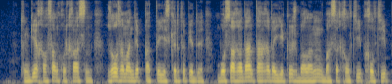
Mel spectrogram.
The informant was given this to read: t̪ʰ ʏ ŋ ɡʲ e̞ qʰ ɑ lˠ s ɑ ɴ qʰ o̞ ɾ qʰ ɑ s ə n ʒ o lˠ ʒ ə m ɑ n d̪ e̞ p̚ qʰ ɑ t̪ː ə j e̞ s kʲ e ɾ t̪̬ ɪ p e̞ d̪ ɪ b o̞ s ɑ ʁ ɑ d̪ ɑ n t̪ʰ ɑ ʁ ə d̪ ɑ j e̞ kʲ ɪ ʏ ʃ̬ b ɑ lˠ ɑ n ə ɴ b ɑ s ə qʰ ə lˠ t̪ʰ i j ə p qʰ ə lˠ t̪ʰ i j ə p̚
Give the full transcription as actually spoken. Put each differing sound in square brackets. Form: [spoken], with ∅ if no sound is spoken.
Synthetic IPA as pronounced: t̪ʰ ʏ ŋ ɡʲ e̞ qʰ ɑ lˠ s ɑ ɴ qʰ o̞ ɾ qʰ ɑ s ə n ʒ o lˠ ʒ [ɑ] m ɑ n d̪ e̞ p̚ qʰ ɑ t̪ː ə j e̞ s kʲ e ɾ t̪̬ ɪ p e̞ d̪ ɪ b o̞ s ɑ ʁ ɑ d̪ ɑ n t̪ʰ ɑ ʁ ə d̪ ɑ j e̞ kʲ ɪ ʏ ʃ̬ b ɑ lˠ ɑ n ə ɴ b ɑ s ə qʰ ə lˠ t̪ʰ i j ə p qʰ ə lˠ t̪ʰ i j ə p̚

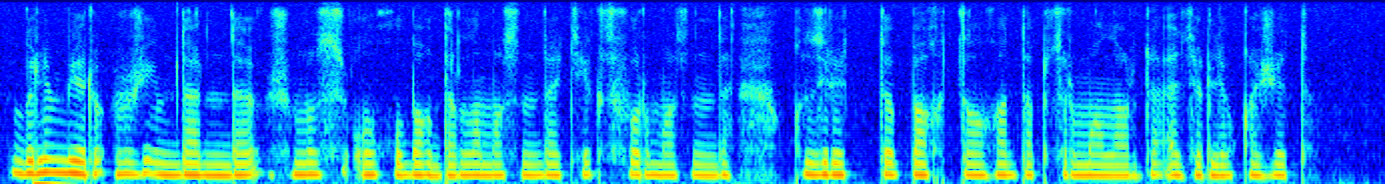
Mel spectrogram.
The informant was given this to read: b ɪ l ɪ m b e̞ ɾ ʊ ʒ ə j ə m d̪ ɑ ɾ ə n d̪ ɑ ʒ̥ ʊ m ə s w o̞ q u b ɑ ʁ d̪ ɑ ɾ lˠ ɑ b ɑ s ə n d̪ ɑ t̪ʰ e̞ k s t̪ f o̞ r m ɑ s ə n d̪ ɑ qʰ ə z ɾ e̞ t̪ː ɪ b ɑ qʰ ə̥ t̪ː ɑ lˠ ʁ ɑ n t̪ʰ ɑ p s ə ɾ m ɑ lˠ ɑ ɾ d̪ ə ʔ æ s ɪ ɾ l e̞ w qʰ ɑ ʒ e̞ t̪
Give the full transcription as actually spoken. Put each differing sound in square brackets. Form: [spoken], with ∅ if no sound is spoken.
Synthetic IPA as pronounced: b ɪ l ɪ m b e̞ ɾ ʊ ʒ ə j ə m d̪ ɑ ɾ ə n d̪ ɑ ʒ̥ ʊ m ə s w o̞ q u b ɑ ʁ d̪ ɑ ɾ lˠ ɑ [m] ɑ s ə n d̪ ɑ t̪ʰ e̞ k s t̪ f o̞ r m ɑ s ə n d̪ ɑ qʰ ə z ɾ e̞ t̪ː ɪ b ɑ [q] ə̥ t̪ː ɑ lˠ ʁ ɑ n t̪ʰ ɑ p s ə ɾ m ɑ lˠ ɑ ɾ d̪ ə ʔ æ [z] ɪ ɾ l e̞ w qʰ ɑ ʒ e̞ t̪

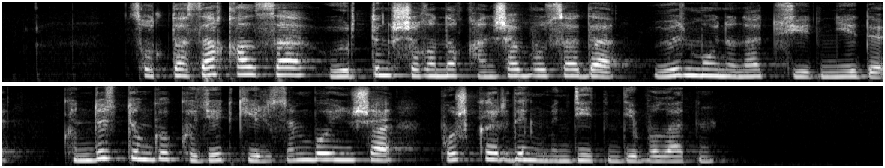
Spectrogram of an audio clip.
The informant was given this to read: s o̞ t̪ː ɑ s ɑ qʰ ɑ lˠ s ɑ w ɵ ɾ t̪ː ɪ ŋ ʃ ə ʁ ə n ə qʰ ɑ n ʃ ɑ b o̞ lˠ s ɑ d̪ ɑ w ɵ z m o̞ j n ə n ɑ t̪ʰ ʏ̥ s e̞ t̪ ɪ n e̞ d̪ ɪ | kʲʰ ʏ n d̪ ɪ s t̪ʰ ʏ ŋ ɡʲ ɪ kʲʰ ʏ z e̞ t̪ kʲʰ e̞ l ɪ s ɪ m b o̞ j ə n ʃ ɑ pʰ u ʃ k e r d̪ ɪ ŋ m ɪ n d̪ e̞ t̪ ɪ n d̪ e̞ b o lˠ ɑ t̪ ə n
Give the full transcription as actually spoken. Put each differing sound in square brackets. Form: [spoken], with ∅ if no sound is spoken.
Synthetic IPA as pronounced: s o̞ t̪ː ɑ s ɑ qʰ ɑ lˠ s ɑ w ɵ ɾ t̪ː ɪ ŋ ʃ ə ʁ ə n ə qʰ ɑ n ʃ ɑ b o̞ lˠ s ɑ d̪ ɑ w ɵ z m o̞ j n ə n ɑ t̪ʰ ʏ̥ s e̞ t̪ ɪ n e̞ d̪ ɪ | kʲʰ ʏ n d̪ ɪ [z] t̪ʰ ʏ ŋ ɡʲ ɪ kʲʰ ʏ z e̞ t̪ kʲʰ e̞ l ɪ s ɪ m b o̞ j ə n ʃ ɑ pʰ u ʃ k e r d̪ ɪ ŋ m ɪ n d̪ e̞ t̪ ɪ n d̪ e̞ b o lˠ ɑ t̪ ə n

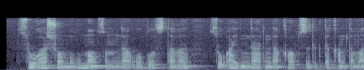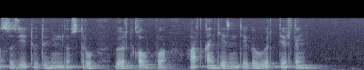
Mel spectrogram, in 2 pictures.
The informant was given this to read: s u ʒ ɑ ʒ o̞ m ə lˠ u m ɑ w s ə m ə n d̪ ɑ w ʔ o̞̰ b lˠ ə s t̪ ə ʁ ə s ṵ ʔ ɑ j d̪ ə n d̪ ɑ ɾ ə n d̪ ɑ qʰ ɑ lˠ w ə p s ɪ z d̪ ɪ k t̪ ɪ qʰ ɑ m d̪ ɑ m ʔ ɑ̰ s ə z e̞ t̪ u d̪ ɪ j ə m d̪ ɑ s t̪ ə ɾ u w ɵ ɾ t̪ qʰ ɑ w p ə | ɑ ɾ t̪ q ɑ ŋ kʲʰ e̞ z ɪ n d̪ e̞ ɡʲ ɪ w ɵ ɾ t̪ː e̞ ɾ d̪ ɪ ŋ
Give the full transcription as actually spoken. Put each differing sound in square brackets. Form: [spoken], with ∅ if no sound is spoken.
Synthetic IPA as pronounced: s u [ʁ] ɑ [ʃ] o̞ m ə lˠ u m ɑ w s ə m ə n d̪ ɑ w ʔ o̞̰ b lˠ ə s t̪ ə ʁ ə s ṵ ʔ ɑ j d̪ ə n d̪ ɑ ɾ ə n d̪ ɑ qʰ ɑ [∅] w ə p s ɪ z d̪ ɪ k t̪ ɪ qʰ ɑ m [t̪] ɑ m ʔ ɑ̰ s ə z e̞ t̪ u d̪ ɪ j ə m d̪ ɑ s t̪ ə ɾ u w ɵ ɾ t̪ qʰ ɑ w p ə | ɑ ɾ t̪ q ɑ ŋ kʲʰ e̞ z ɪ n d̪ e̞ ɡʲ ɪ w ɵ ɾ t̪ː e̞ ɾ d̪ ɪ ŋ

